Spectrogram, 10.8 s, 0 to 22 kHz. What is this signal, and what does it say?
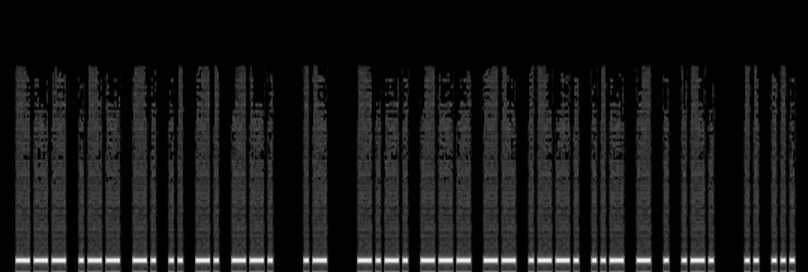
Morse code, heard as a keyed tone, about 20 wpm, 1000 Hz. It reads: OWNING A COMPUTER IS
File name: qotdfiles / 20wpm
